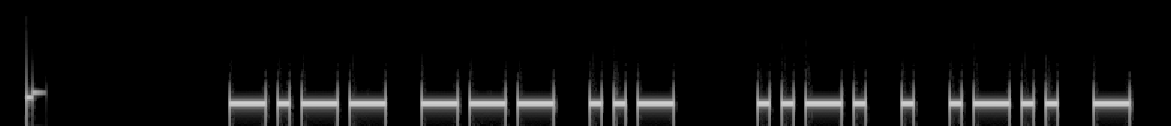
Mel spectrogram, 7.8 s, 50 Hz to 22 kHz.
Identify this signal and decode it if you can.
Morse code, heard as a keyed tone, about 15 wpm, 700 Hz. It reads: YOU FELT
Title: A Sound Of Thunder 15wpm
